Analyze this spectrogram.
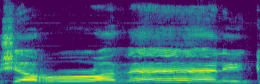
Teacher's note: را کو موٹا پڑھیں گے، دال کے اوپر کھڑا زبر ہے، اس کو ایک الف کی مقدار کھینچ کر پڑھیں گے۔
